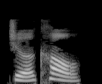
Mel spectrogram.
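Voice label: "折扣", Mandarin Chinese; chinese-flashcards; hsk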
